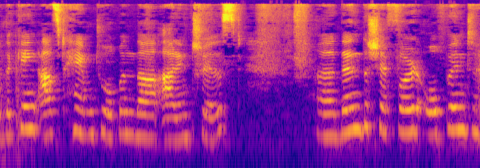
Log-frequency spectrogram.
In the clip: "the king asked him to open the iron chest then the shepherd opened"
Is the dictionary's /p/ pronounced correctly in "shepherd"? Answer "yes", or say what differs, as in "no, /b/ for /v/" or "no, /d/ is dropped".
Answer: no, /f/ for /p/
